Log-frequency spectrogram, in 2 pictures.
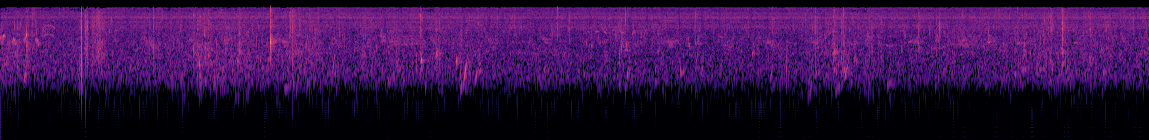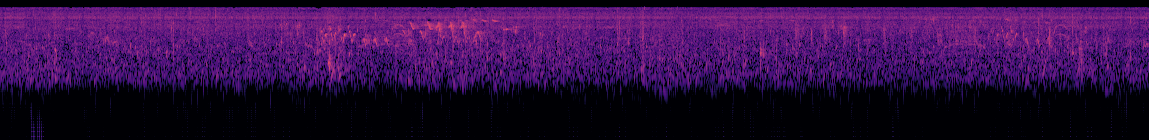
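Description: Water trickling steadily in a small cement goldfish pond, with scattered small clicks and splashes as goldfish feed on floating pellets at the surface. Brief high chirps come in about two-thirds of the way through and again near the end.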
